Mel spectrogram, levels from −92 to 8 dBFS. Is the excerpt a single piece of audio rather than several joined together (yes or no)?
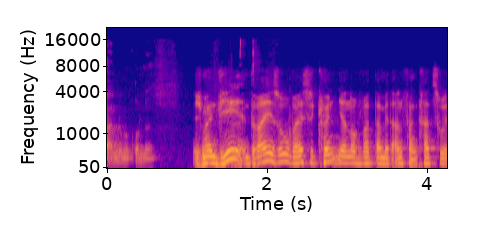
yes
